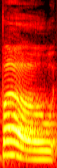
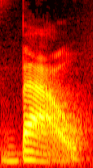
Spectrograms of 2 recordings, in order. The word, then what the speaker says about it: beau: this word incorrectly so it's not bo it's bao this next word actually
